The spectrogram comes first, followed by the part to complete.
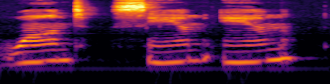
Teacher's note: L'anglais utilise des voyelles nasales avant les consonnes nasales prononcées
